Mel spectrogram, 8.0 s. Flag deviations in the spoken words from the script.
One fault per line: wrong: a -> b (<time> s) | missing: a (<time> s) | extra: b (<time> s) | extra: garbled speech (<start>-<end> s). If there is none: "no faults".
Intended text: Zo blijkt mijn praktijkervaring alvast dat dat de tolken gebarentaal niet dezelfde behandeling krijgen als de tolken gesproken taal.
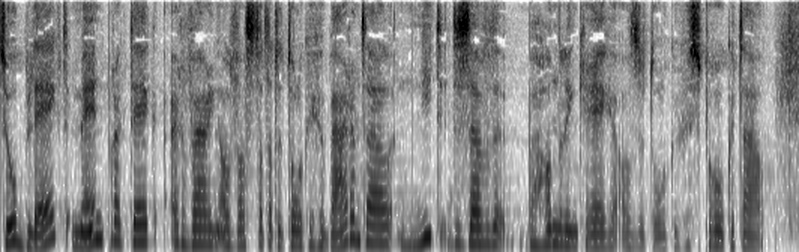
no faults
